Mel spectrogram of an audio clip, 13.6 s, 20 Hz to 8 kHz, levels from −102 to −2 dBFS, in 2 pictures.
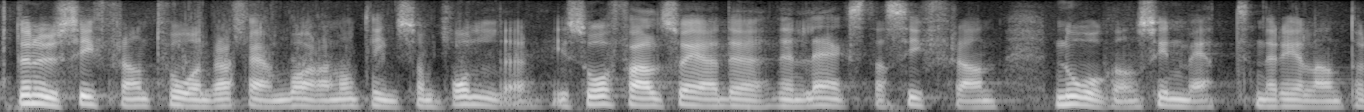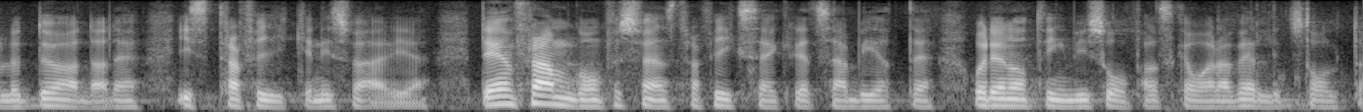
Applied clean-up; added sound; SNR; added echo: neural separator model SepFormer DNS4.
